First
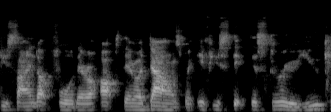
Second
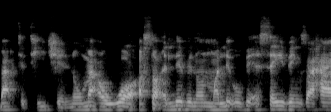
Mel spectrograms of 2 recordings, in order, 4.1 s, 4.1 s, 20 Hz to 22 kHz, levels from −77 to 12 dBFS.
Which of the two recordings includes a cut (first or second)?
second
